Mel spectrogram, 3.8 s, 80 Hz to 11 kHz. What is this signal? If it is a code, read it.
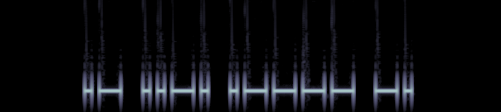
Morse code, heard as a keyed tone, about 22 wpm, 700 Hz. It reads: AF1N
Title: USA Call Signs - 4 Characters - 4x Character Spacing - 22wpm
